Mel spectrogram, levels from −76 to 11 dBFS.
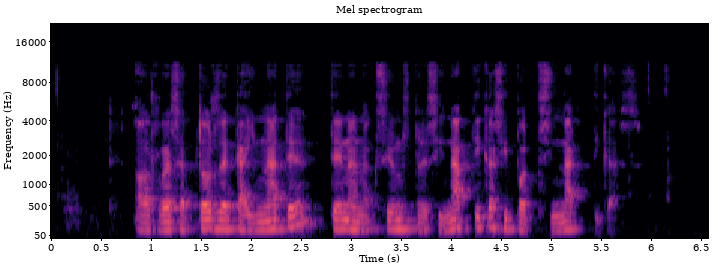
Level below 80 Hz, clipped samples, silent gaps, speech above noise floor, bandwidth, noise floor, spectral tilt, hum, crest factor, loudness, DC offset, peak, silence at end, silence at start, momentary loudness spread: -64 dBFS; under 0.1%; none; 32 dB; 11.5 kHz; -60 dBFS; -4.5 dB/octave; none; 22 dB; -27 LUFS; under 0.1%; -8 dBFS; 0.7 s; 0.85 s; 15 LU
